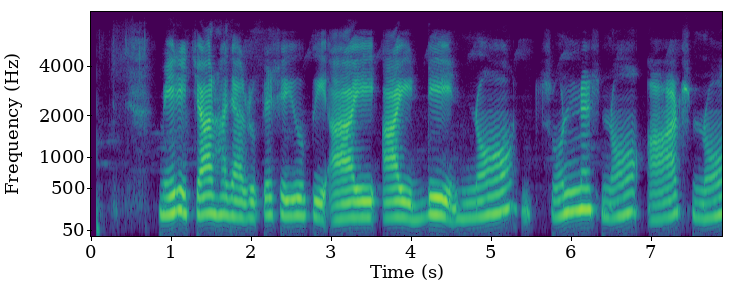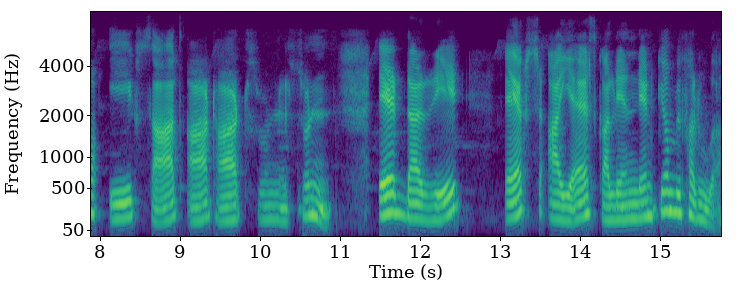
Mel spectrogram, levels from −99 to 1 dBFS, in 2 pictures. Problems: background sounds at intervals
